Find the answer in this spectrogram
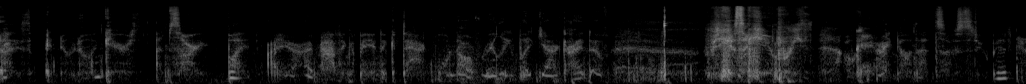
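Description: A young woman whispering close to the microphone, with a louder breathy rush about seven seconds in.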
